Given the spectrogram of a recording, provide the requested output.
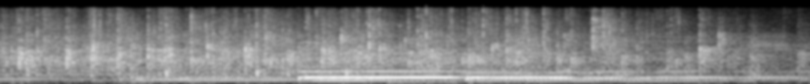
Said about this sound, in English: Okay, no more applause, because God has brought a mix of light and darkness into our lives through those years.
